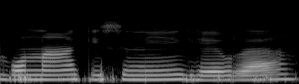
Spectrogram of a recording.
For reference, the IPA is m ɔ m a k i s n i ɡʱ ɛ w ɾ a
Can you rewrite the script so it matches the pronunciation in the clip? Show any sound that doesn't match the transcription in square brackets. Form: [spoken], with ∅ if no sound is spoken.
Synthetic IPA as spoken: [b] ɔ [n] a k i s n i ɡʱ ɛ w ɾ a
